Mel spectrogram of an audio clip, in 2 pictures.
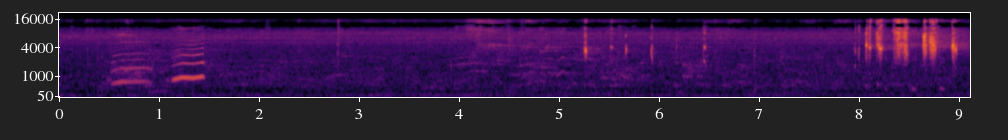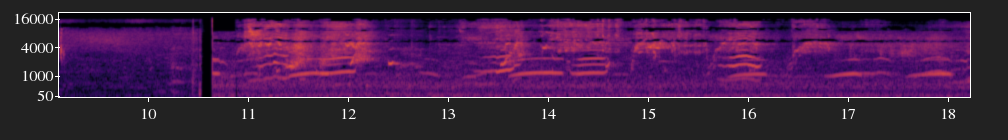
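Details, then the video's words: Wild macaque baby crying after its mother bullied it: after a faint stretch with clicks, a dense run of short arched whimpering cries repeats rapidly over a constant high-pitched insect drone. "The baby monkey was bullied by the mother monkey and cried loudly"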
